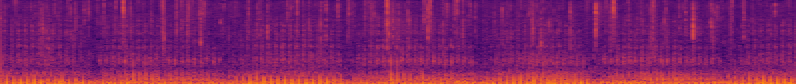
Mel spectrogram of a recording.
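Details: Domestic cat purring for relaxation and deep sleep: a steady low rumble pulsing in breath-length waves, overlaid by sharp pops and snaps from a crackling fireplace.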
